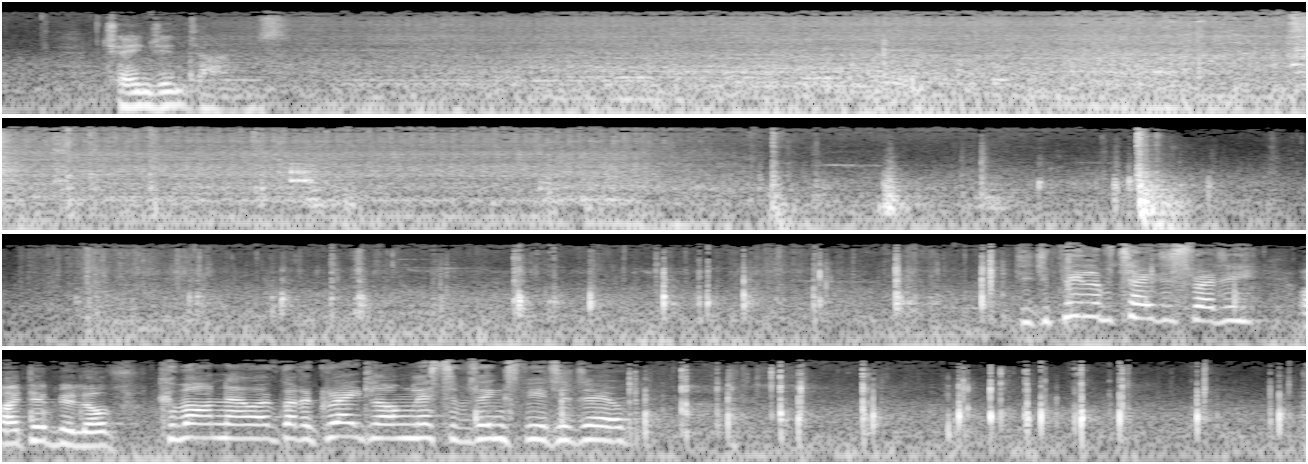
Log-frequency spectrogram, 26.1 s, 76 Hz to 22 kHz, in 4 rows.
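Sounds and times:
car engine running: 0:01.2 - 0:10.4
plastic bags rustling: 0:12.8 - 0:17.4.

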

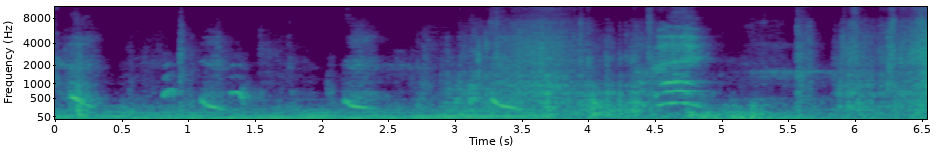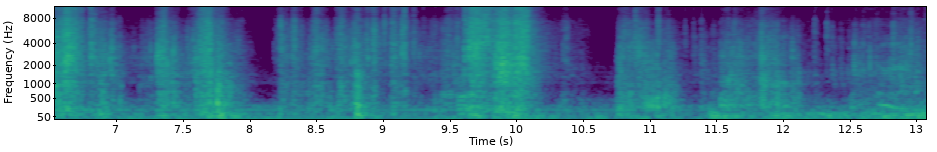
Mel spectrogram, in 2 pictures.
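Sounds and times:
wrapping paper rustling: 0:05.4 - 0:13.0.

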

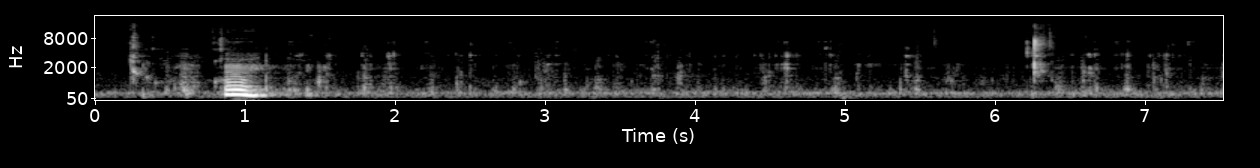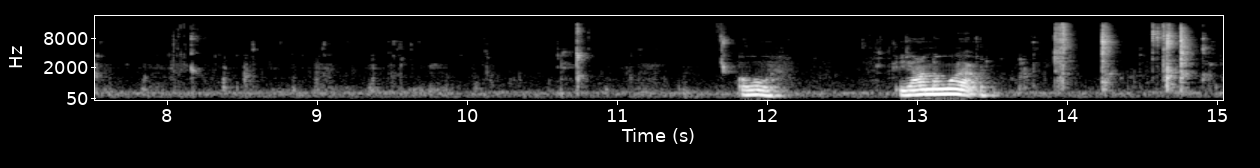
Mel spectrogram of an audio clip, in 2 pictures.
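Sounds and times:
chewing chicken: 0:00.2 - 0:11.8.

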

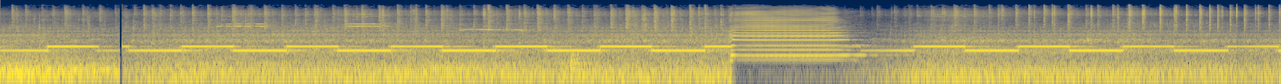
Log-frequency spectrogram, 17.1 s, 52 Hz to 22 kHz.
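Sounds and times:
idling diesel locomotive rumble: 0:00.0 - 0:17.0
two-tone electronic warning signal: 0:00.2 - 0:17.0
diesel locomotive horn blast: 0:02.8 - 0:03.7, 0:04.6 - 0:05.2, 0:09.7 - 0:11.8.

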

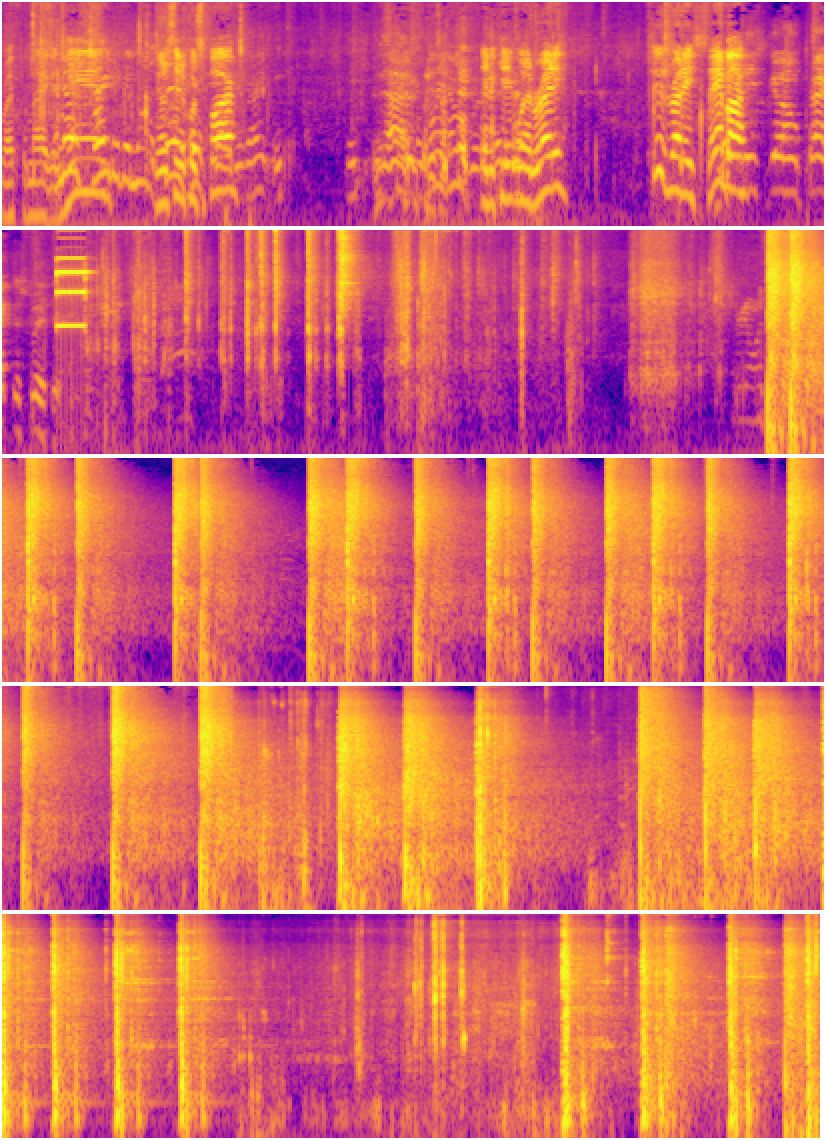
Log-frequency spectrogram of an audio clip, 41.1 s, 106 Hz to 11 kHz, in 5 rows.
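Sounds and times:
rifle gunshots: 0:15.9 - 0:18.9, 0:19.5 - 0:27.2, 0:28.0 - 0:30.1, 0:31.0 - 0:35.3, 0:38.4 - 0:41.0
shotgun blasts: 0:15.9 - 0:18.9, 0:19.5 - 0:27.2, 0:28.0 - 0:30.0, 0:31.0 - 0:35.3, 0:38.4 - 0:41.0.

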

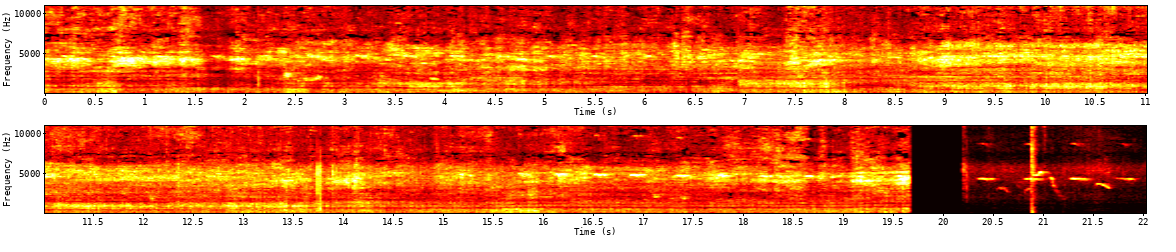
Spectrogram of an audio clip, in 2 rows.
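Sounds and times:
gas blowtorch roaring: 0:00.0 - 0:19.7.

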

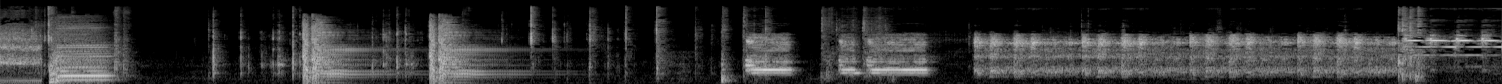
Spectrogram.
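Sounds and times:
plastic toy clicks and knocks: 0:02.0 - 0:09.0.

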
